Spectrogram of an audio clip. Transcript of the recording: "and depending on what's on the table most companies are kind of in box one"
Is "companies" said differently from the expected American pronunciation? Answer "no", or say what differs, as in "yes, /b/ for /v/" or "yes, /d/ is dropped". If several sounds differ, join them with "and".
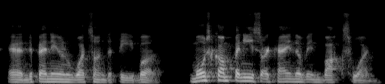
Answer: yes, /s/ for /z/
